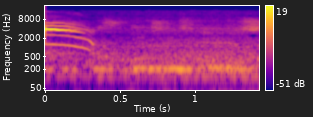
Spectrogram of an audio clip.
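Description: A cat inside a house lets out one short, loud, falling meow right at the start, then only faint background noise follows.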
